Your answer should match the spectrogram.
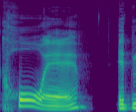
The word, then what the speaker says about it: Koei: I mean, you might have heard of Koei Tecmo. And the proper pronunciation, though, because it's a Japanese term, would be Koei, which is usually spelled in katakana. So it's just like Koei.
